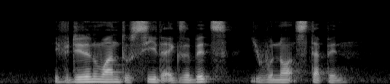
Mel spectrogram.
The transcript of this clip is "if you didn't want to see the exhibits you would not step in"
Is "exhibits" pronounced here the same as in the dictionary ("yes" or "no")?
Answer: yes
